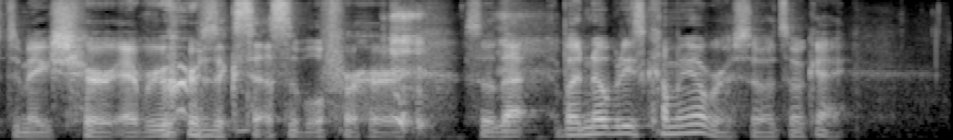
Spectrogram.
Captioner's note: laughs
